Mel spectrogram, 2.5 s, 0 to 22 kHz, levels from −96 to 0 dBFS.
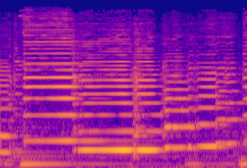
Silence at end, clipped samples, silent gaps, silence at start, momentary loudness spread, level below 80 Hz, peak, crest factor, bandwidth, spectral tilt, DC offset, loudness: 0 s; under 0.1%; none; 0 s; 8 LU; -54 dBFS; -10 dBFS; 14 dB; 17.5 kHz; -2.5 dB/octave; under 0.1%; -23 LUFS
